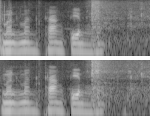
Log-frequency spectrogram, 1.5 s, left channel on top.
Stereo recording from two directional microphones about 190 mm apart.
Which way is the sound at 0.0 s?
15° left (ahead or behind).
